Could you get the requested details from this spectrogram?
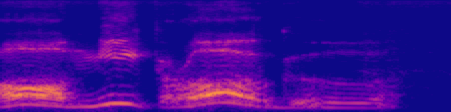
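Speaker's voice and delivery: loud, high-pitched puppet monster voice. Trying out Grogu as played by other characters, do a Cookie Monster voice as Grogu. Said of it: "Cookie Monster's Grogu".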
